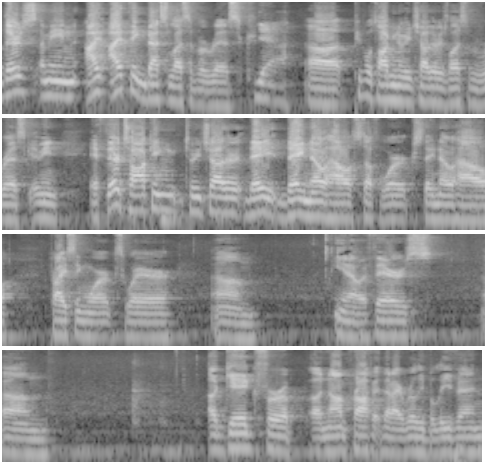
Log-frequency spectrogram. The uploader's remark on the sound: Forgive the echo in the audio. New microphone and live interview gave us some issues.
